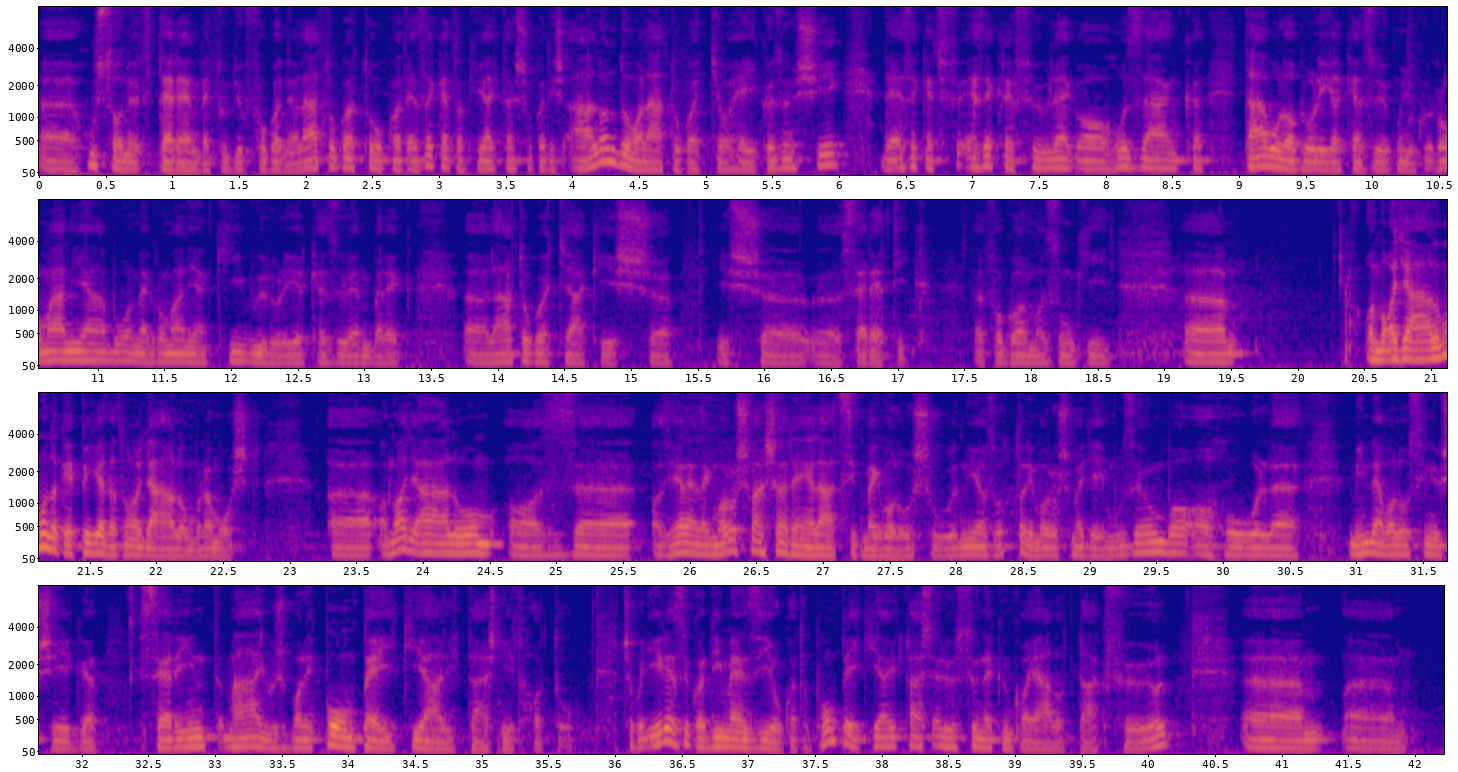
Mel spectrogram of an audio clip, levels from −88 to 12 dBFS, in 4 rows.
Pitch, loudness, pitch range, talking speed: 100 Hz, -33 LUFS, 90-110 Hz, 115 wpm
